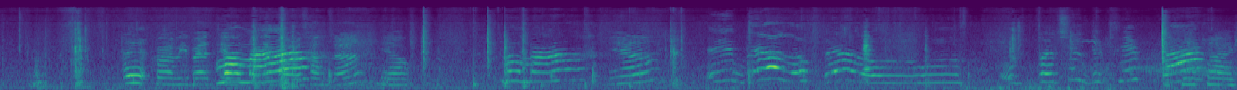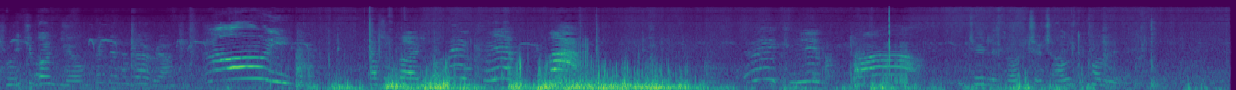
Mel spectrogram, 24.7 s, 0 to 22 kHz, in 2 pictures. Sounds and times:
Wind noise (microphone): 15.3s - 23.5s, 24.1s - 24.7s
Speech: 19.9s - 23.6s.

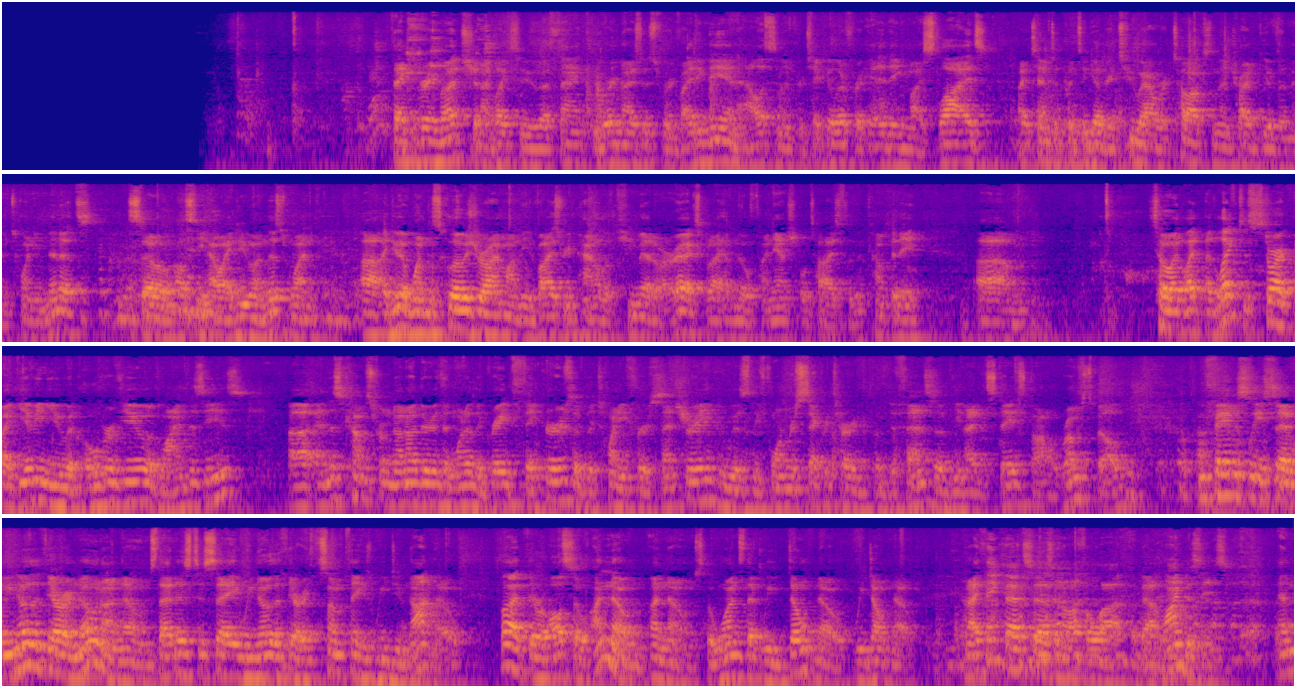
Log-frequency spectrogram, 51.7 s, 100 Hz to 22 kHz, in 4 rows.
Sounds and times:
Speech: 3.5s - 23.4s, 24.0s - 51.7s.

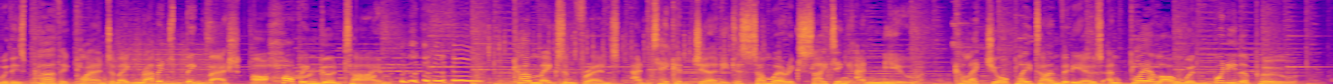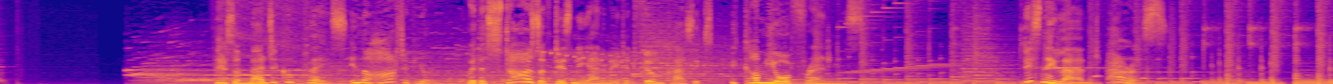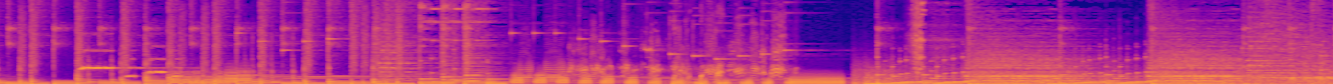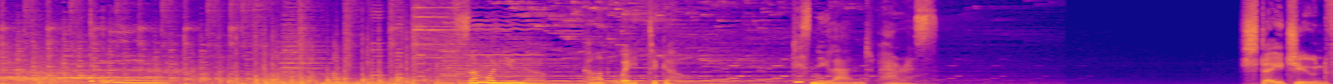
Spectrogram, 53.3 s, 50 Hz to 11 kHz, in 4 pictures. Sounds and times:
Music: 0.0s - 13.6s, 14.6s - 51.0s.

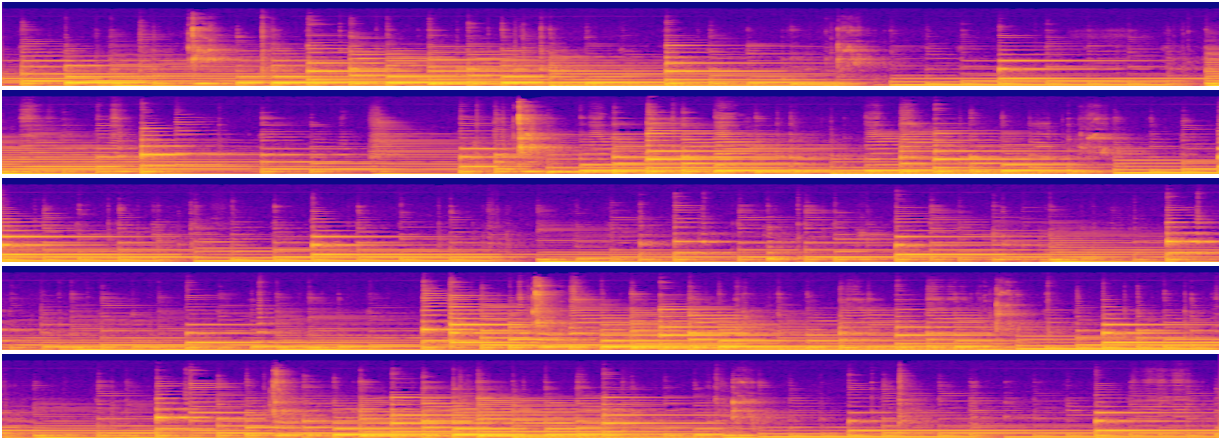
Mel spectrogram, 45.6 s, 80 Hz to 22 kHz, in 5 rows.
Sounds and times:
Guitar: 0.0s - 45.6s.

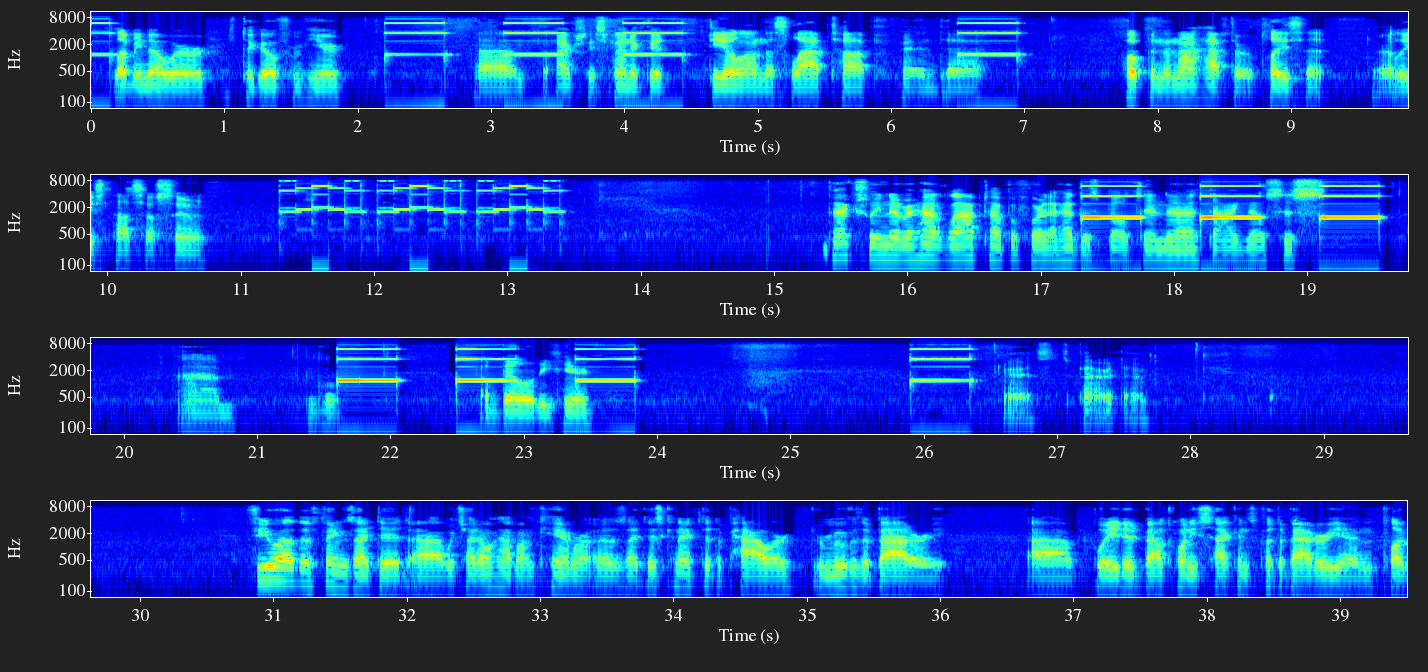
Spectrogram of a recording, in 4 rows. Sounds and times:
Inside, small room: 0.0s - 39.5s
Speech: 0.2s - 1.9s, 2.9s - 6.7s, 7.7s - 10.8s, 15.4s - 19.2s, 20.4s - 21.7s, 22.7s - 23.6s, 26.6s - 27.8s, 30.8s - 39.5s.

